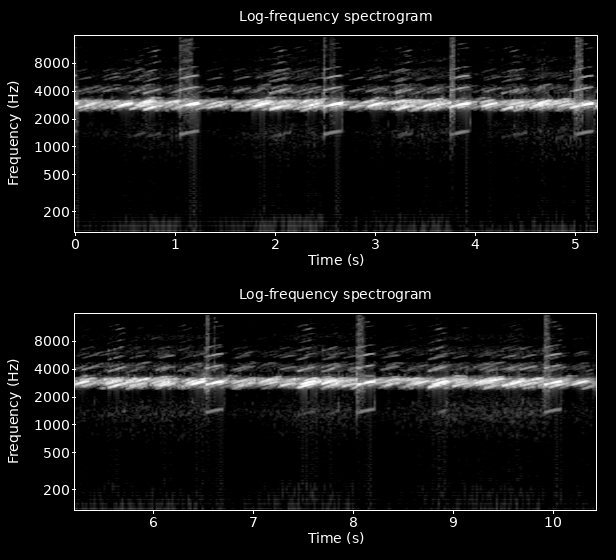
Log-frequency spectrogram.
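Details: Dense chorus of spring peepers calling at a pond on a mid-May night as weather warms, height of their breeding season, American toads also calling in the background: countless high, piercing peeps overlapping into a continuous shrill ring.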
